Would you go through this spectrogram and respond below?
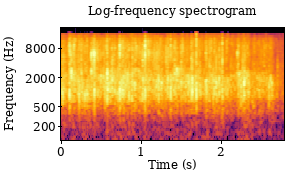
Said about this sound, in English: Come on, clap your hands to the Lord right there, church.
